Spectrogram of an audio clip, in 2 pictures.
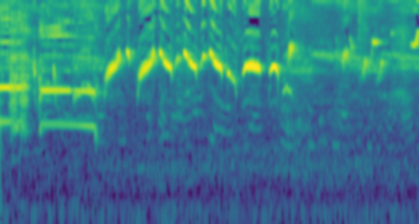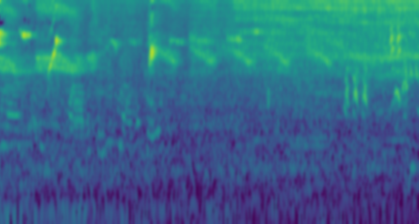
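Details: Chinese hwamei giving a string of rich slurred whistles that arch up and down, preceded by brief mixed noises and fading into quieter scattered notes.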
